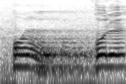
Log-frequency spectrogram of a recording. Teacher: qafnya dari awal langsung tebal dulu. Jadi rahang kita sudah siap ke tebal. Qul Ini langsung o.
